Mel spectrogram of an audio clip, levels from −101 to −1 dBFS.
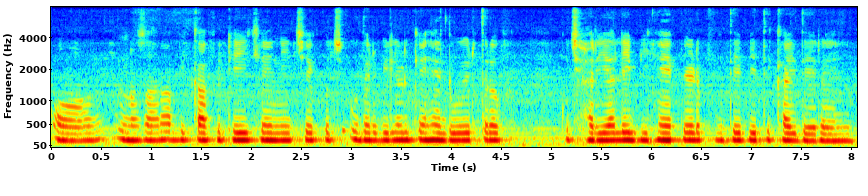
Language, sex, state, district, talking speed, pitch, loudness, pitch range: Hindi, male, Rajasthan, Bikaner, 185 wpm, 155 Hz, -14 LUFS, 155-160 Hz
